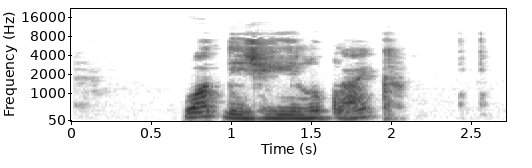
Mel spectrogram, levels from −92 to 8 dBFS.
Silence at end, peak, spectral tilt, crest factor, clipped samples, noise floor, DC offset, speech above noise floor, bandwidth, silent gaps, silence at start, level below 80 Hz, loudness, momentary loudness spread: 0.65 s; -2 dBFS; -5 dB/octave; 18 dB; under 0.1%; -77 dBFS; under 0.1%; 59 dB; 9.4 kHz; none; 0.7 s; -52 dBFS; -18 LUFS; 15 LU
